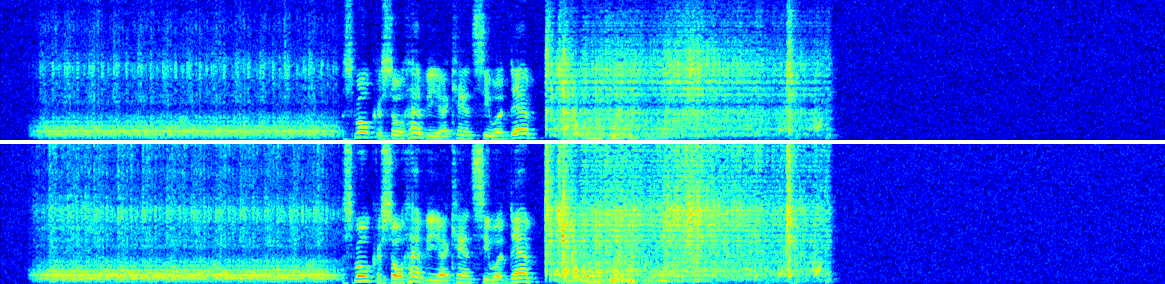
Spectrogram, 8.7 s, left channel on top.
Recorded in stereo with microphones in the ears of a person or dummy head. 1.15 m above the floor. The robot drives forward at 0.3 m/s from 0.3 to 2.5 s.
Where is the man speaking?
35° right (ahead or behind), 1.3 m.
